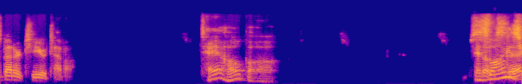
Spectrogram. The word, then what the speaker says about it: Teahupo'o: Would you rather hear me, Chaz Smith, say, "Oh man, so sick, was watching Chopu last night," or "Oh man, so sick, was watching Teahupo'o last night"?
